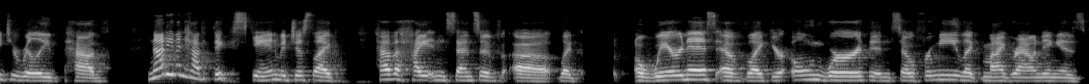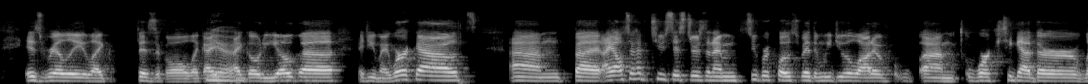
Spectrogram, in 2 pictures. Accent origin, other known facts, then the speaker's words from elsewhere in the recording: Rhode Island, United States; So originally I am from Rhode Island.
